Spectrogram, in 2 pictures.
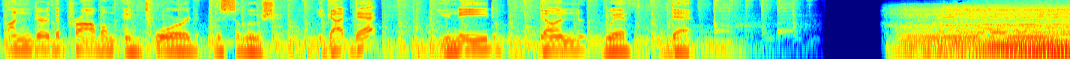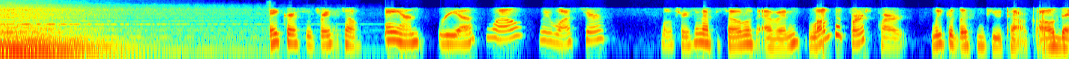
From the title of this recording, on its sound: Listener Calls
